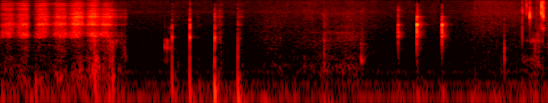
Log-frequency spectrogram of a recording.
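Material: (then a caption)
Wood. A small, solid reddish-brown wooden block is held in the hands in front of the microphone and rubbed and scratched with long fingernails and fingertips. A dense, bright scratching rustle fills the first second, then gives way to a quiet run of sharp, dry clicks and scratches with very little ring.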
